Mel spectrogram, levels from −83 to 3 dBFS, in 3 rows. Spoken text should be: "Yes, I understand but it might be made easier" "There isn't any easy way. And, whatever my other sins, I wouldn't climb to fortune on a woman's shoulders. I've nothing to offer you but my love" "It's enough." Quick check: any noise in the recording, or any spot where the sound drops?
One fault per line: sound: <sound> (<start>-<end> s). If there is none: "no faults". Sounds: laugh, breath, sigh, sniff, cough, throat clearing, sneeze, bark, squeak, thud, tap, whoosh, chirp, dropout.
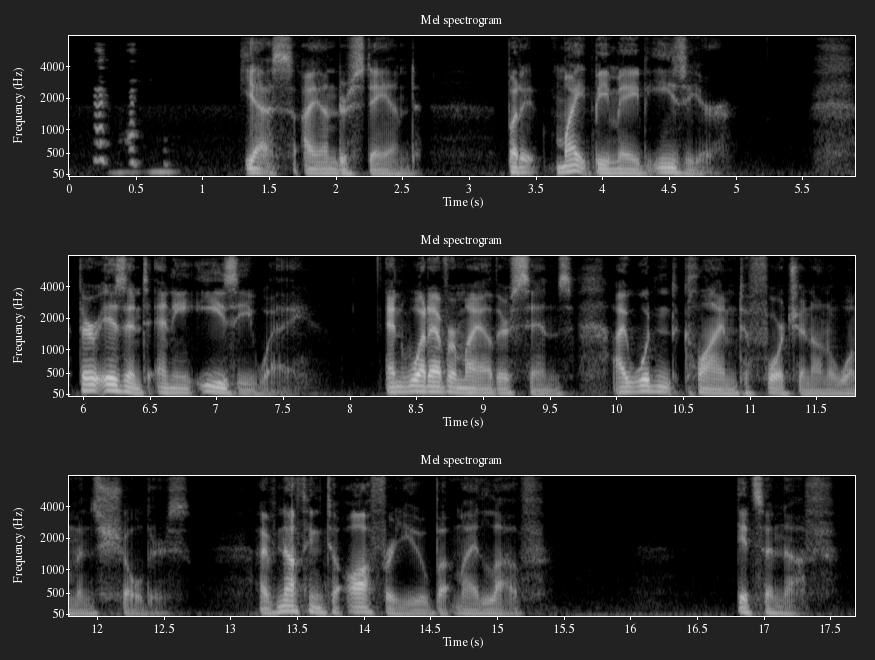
sound: laugh (0.2-0.9 s)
